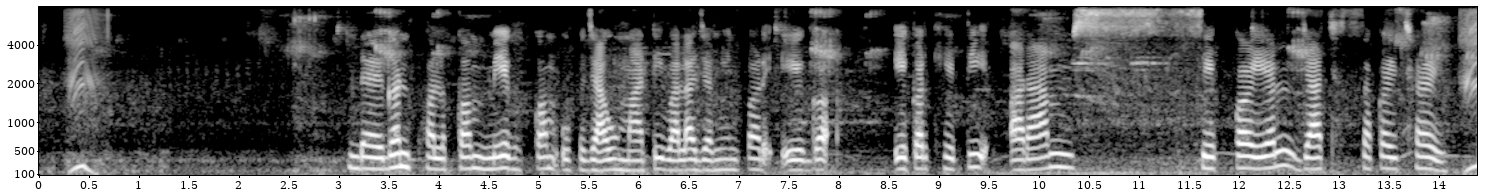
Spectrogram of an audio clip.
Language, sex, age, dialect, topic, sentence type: Magahi, female, 36-40, Western, agriculture, statement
